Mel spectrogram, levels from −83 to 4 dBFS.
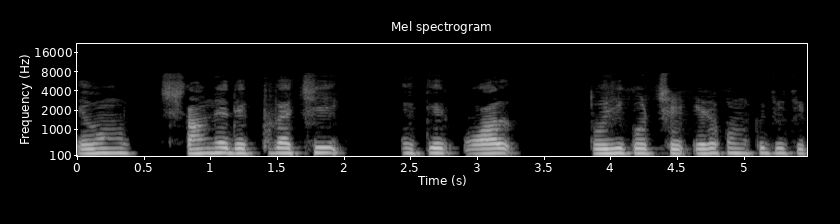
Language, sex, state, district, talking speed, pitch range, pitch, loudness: Bengali, male, West Bengal, Dakshin Dinajpur, 130 wpm, 155-170 Hz, 165 Hz, -25 LUFS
